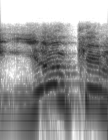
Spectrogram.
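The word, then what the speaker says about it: Youngkin: and the one thing I like about governor younken of Virginia is the Junkin rhymes with Lincoln if you use your imagination yeah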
